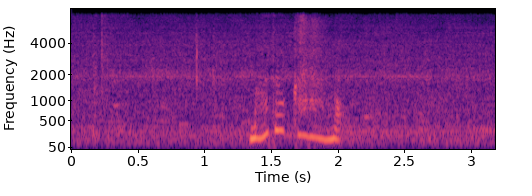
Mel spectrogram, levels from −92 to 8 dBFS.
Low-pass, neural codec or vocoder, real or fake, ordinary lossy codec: 7.2 kHz; codec, 44.1 kHz, 7.8 kbps, Pupu-Codec; fake; none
